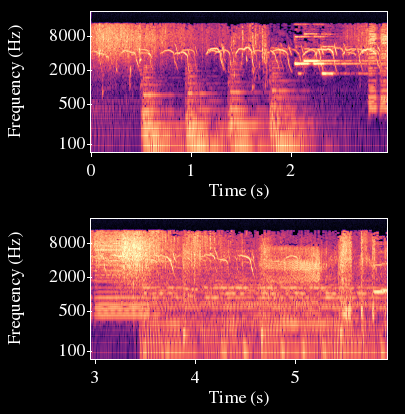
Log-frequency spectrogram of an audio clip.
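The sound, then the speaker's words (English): Birds flap their wings in a frantic flurry, with rapid squawks and high chirps, followed by a busy stretch of tonal, music-like sound. No one speaks. “Flap all you want, birds. It won't do you any good.”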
